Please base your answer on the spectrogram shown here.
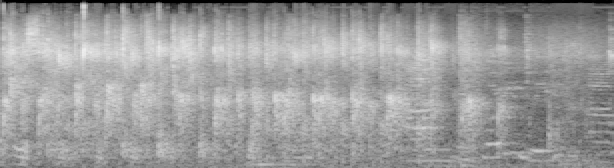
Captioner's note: audience applauds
